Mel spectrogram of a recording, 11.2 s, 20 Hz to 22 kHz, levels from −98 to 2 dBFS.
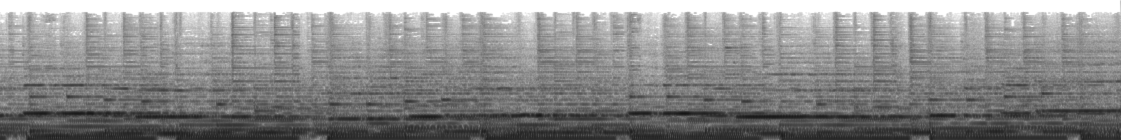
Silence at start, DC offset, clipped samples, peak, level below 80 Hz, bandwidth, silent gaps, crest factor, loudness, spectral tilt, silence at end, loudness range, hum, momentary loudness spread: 0 s; under 0.1%; under 0.1%; -2 dBFS; -20 dBFS; 16 kHz; none; 10 dB; -14 LUFS; -7 dB/octave; 0 s; 1 LU; none; 3 LU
